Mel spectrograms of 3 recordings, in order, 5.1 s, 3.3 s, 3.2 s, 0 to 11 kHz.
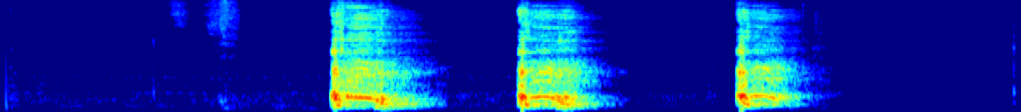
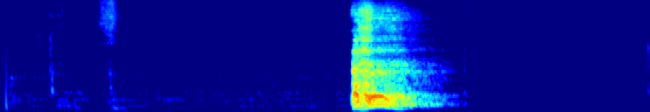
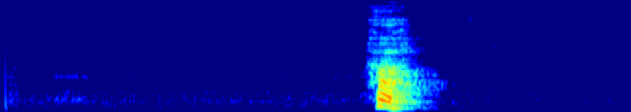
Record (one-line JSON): {"three_cough_length": "5.1 s", "three_cough_amplitude": 32768, "three_cough_signal_mean_std_ratio": 0.33, "cough_length": "3.3 s", "cough_amplitude": 30450, "cough_signal_mean_std_ratio": 0.24, "exhalation_length": "3.2 s", "exhalation_amplitude": 25762, "exhalation_signal_mean_std_ratio": 0.17, "survey_phase": "beta (2021-08-13 to 2022-03-07)", "age": "45-64", "gender": "Male", "wearing_mask": "No", "symptom_none": true, "smoker_status": "Never smoked", "respiratory_condition_asthma": false, "respiratory_condition_other": false, "recruitment_source": "REACT", "submission_delay": "1 day", "covid_test_result": "Negative", "covid_test_method": "RT-qPCR"}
